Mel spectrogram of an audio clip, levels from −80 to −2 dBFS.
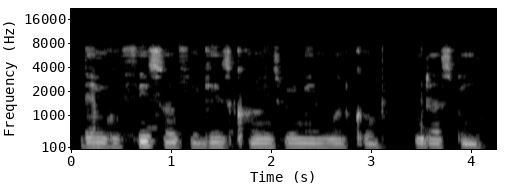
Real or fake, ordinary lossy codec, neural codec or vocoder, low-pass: real; none; none; 7.2 kHz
